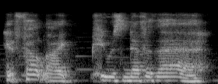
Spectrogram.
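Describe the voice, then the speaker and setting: A middle-aged mother played by a woman confides in a radio play with a slightly low voice. She is weary and emotional with a wry streak. It is an amateur video-call recording, with faint music behind her. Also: a little slow, natural voice. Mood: regretful. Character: Frankie, weary emotional mother of grown children, wryly confiding.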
